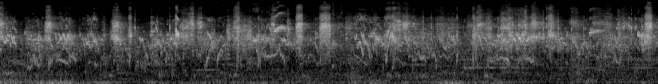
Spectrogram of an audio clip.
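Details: Thirty pairs of budgies in a colony produce a constant mass of high chirps, squawks and warbled chatter, many birds calling at once with rapid rising and falling notes.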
